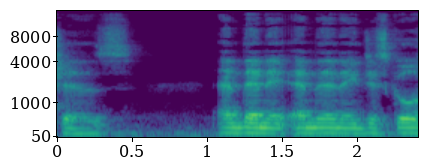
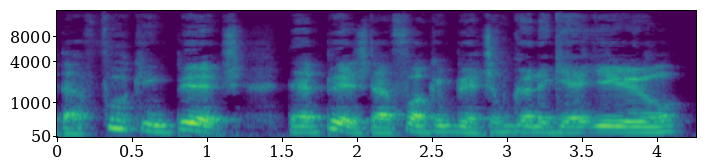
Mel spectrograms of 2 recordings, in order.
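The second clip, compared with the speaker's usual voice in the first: mock villain snarl, pitched up; hammed-up bloodied man swearing revenge; angry threat; 2 semitones higher than usual. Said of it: "He's like".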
